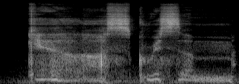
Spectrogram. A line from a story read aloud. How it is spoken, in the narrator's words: Fincher whispered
